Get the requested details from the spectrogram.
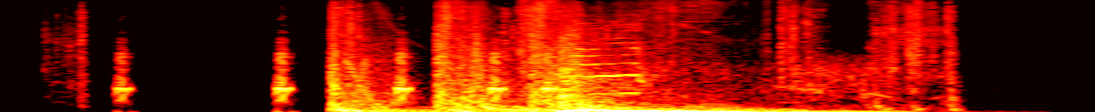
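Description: A sniper rifle fires a single loud shot in a video game.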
